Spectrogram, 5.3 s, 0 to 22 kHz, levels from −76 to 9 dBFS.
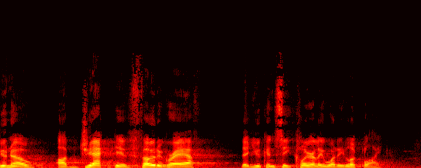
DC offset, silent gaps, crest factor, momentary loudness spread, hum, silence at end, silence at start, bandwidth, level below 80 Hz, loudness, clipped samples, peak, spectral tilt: under 0.1%; none; 18 dB; 13 LU; none; 0.5 s; 0 s; 13 kHz; -58 dBFS; -20 LUFS; under 0.1%; -2 dBFS; -6 dB/octave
